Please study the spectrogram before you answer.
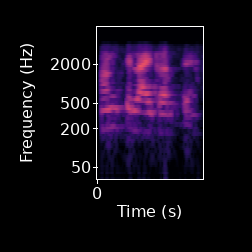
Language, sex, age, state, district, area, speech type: Hindi, female, 30-45, Bihar, Vaishali, rural, conversation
